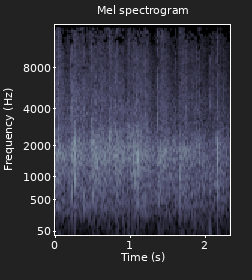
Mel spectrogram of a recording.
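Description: An audience claps steadily, a dense patter of many hands at an even level throughout with no voices.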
